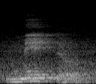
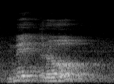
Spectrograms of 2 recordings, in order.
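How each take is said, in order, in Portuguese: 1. A sílaba tônica é a primeira. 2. A sílaba tônica é a última. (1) "em espanhol, a sílaba tônica veio para trás, passou a ser metro" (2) "Em português, metrô, a sílaba tônica é a última"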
